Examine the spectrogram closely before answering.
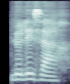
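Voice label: "le lezard", French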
